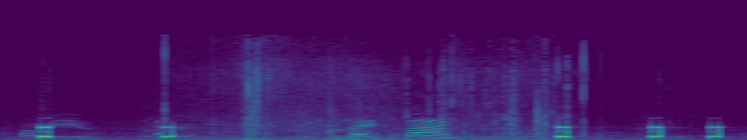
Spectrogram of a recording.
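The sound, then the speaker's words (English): Five short electronic beeps from a checkout scanner in a checkout line at a Walmart store in America ring out at irregular intervals, sharp, while indistinct voices murmur in the background. “We recorded this little beep you're hearing in a checkout line at America's biggest retailer, Walmart.”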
